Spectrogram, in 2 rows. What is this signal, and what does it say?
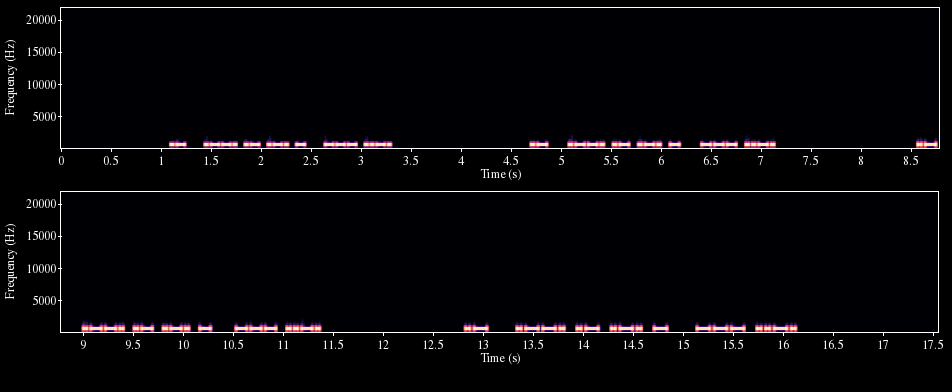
Morse code, heard as a keyed tone, about 34 wpm, 700 Hz. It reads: A PART OF A PART OF A PART OF A PART OF
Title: Speed-Racing - Sets of 3 Words 28wpm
